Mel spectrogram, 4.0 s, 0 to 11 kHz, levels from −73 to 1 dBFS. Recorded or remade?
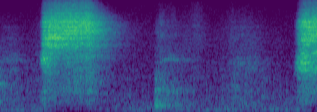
recorded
